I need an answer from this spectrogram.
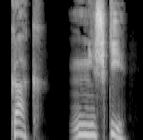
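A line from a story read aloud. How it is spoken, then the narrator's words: Trembling question. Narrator (Russian): спросил Михар дрожащим голосом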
